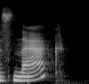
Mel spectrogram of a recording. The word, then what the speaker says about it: snack: A primeira é tomar cuidado para não confundir a pronúncia de snack com snake, pois snake significa cobra. Portanto, muita atenção. Snack, lanche. Snake, cobra.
